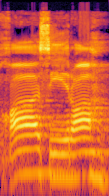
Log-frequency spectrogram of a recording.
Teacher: کرۃ، یہاں پر گنہ نہیں کریں گے، کرۃ خاسرہ، خا کو پر کر کے پڑھنا ہے، ایک الف کے برابر کھینچنا ہے، سین کو سیٹی کی آواز دے کر کے پڑھنا ہے، را کے اوپر زبر ہے، را کو پر پڑھیں گے اور اس گول تا کو ہا سے بدل دیں گے، خاسرہ۔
